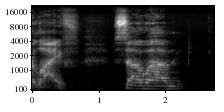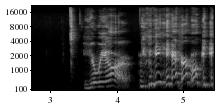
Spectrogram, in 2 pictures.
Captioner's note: laughs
